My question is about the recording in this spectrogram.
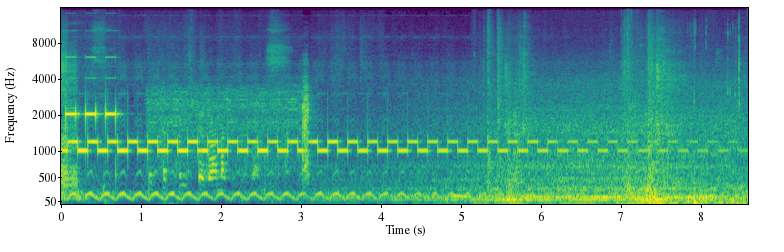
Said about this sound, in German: Also der Pieps hat gerade geklingelt. Aber es war kein Einsatz, sondern eine Gebietsabsicherung.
